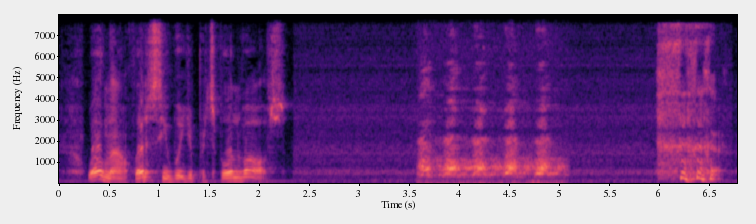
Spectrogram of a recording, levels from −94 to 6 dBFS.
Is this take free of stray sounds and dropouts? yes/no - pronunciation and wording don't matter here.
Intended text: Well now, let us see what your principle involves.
no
